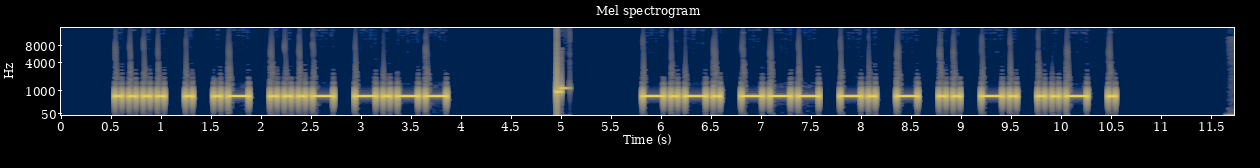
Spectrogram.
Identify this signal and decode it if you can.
Morse code, heard as a keyed tone, about 17 wpm, 700 Hz. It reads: HEAVY CONTINUE
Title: Sentences from Top 1000 Words - Review Part 6 - New Word Drill - 17wpm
